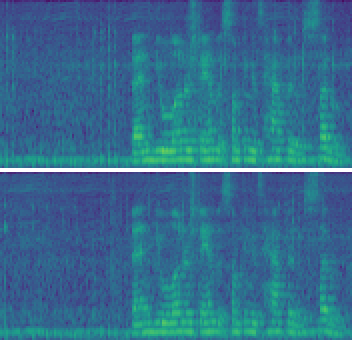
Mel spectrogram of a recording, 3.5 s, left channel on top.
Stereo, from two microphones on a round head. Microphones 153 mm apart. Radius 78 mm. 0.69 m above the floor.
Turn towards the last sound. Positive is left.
turn(degrees=-30)  # may be behind; listen again after turning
